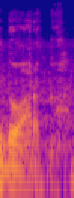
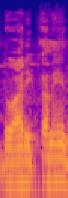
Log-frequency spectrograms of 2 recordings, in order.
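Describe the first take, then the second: First: द्वारका said as three syllables, dvaar-kaa, no "i"; द्वारका without the extra vowel; correct form. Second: द्वारिका said with the long "i", dvaa-ri-kaa; wrong form द्वारिका, four syllables; द्वारिका as the error; wrong spelling said. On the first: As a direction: correct द्वारका, softer and lower. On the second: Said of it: "तो अशुद्ध वर्तनी है द्वारिका". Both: Shown as a demonstration.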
